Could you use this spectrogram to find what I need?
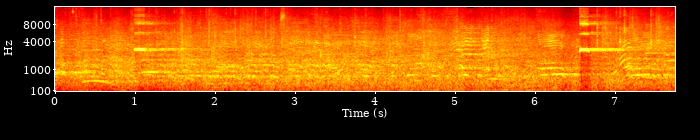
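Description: A referee blows a short, shrill whistle.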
